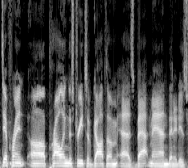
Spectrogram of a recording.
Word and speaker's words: Gotham: Yeah, now, do I have the pronunciation there right? Gotham? – Our Wisconsin accent is actually Gotham.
